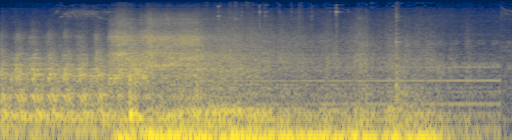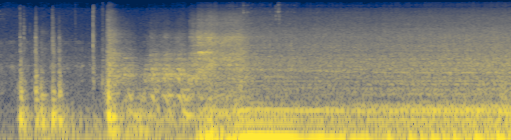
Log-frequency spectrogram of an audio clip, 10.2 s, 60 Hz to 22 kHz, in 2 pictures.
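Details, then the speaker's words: Porsche 911 2.8 RSR build on a Link ECU with a revised cold-start tune, first start in several weeks: cranks and catches quickly, revs briefly, then settles into an even idle with little smoke; normal cold start and idle. "that cold start seemed pretty smooth seems to be uh starting and idling reasonably nicely and and and happily not blowing heaps of smoke"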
